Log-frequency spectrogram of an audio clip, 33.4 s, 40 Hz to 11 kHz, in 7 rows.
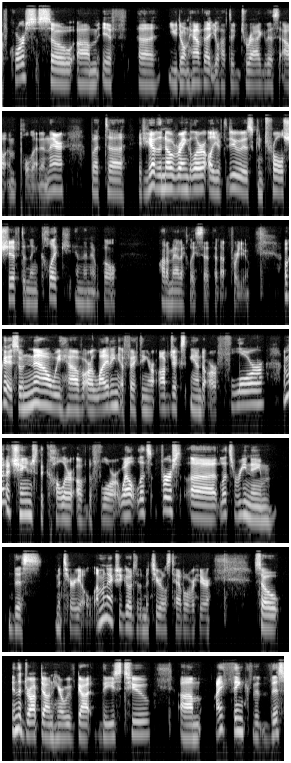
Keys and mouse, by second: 1.8 click, 3.1 click, 5.4 click, 7.8 click, 10.1 ctrl+shift+click, 14.0 shift+middle click, 14.6 middle click, 15.2 shift+middle click, 17.6 shift+middle click, 26.2 click, 28.7 click, 33.2 click.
